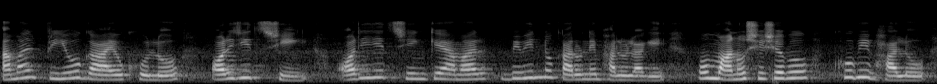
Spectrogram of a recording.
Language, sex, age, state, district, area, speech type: Bengali, female, 60+, West Bengal, Purulia, urban, spontaneous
